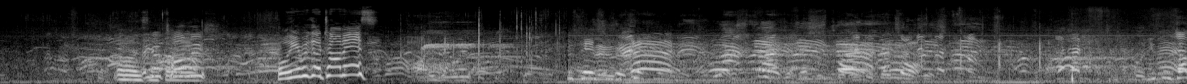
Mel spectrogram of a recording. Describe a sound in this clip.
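Young men shout and call out to each other outdoors at a distance.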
